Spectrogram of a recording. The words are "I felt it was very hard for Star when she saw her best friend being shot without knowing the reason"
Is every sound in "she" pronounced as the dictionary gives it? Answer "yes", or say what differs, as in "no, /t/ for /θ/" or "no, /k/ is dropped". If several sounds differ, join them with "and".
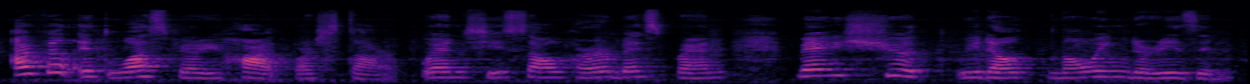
yes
